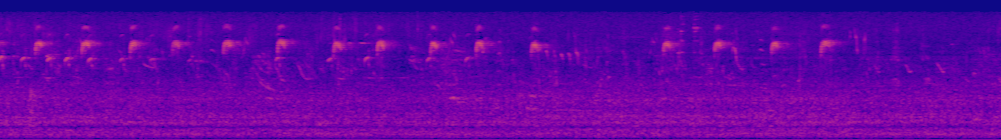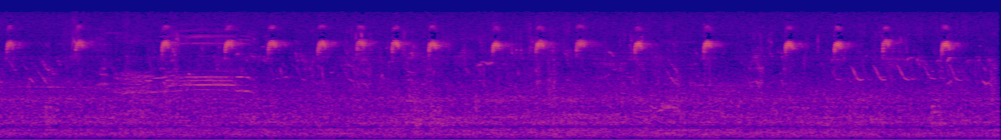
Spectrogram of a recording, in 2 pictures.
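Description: A bird repeating a short, high chirp about twice a second over steady background noise, with a lower, longer call about halfway through.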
